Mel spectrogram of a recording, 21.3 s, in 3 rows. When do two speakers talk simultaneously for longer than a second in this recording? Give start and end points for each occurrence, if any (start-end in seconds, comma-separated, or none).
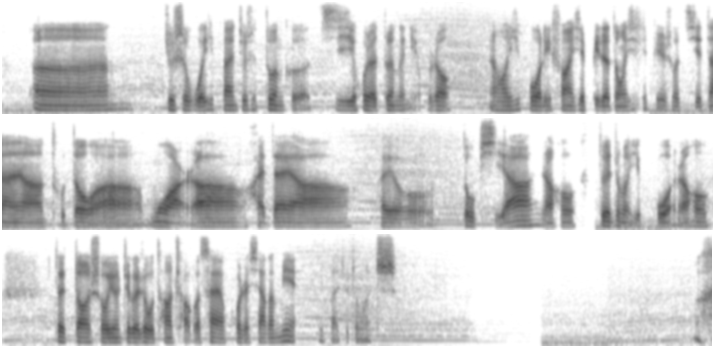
none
